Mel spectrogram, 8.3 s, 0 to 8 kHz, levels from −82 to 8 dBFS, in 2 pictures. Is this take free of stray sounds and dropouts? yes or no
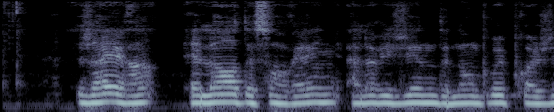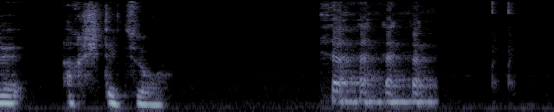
no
